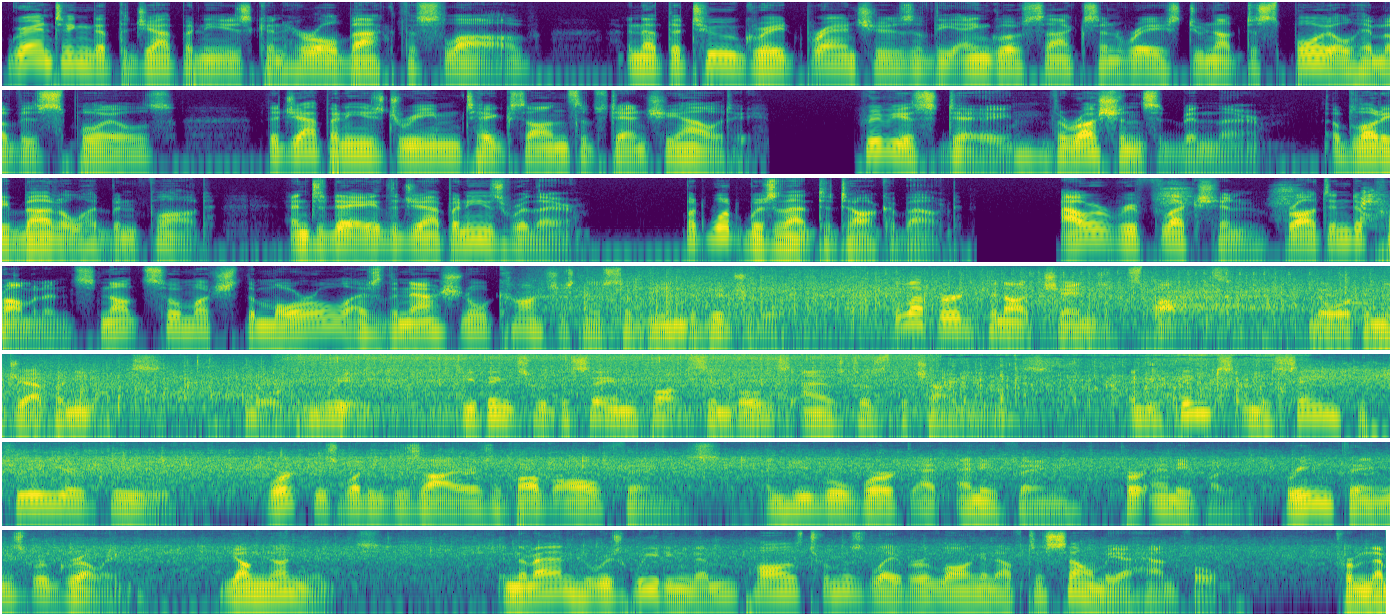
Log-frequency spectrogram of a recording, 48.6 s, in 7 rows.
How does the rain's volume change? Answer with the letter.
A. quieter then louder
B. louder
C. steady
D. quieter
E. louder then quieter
D.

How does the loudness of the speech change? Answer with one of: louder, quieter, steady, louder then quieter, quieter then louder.
steady.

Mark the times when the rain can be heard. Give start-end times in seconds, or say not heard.
23.4-48.5.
